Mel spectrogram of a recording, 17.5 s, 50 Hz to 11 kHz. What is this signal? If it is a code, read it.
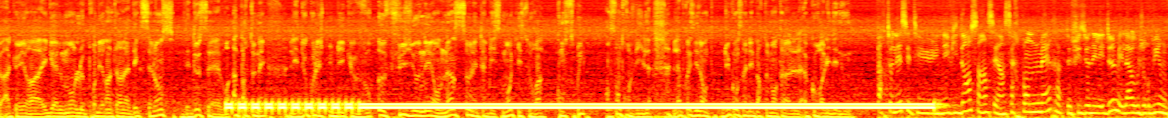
Telephone call progress tone (North American plan), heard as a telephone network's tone, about 350, 440 Hz, 0.1 s on and 0.1 s off, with room echo. Stutter dial tone.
